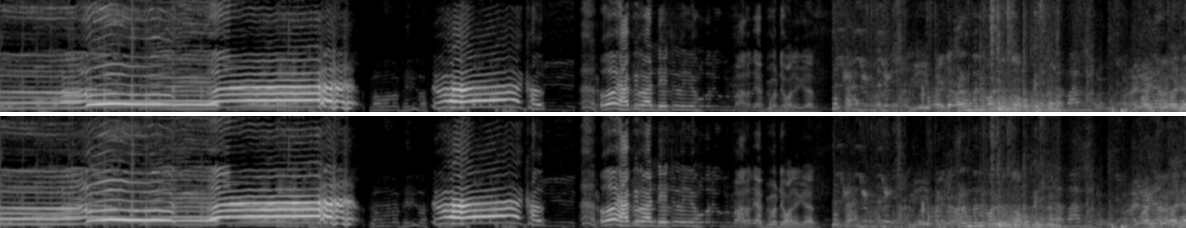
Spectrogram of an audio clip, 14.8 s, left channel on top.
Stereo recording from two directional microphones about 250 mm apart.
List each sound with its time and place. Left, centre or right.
0.0 s a sound: centre
2.2 s baby cry: left
2.6 s goat: centre
5.6 s a sound: centre
9.2 s a man's voice: right
12.4 s speech: left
